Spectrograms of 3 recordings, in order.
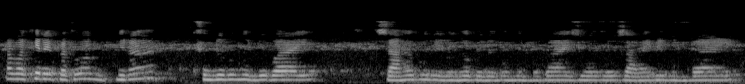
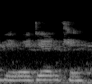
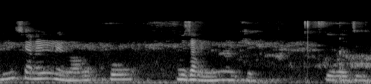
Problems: background sounds at intervals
